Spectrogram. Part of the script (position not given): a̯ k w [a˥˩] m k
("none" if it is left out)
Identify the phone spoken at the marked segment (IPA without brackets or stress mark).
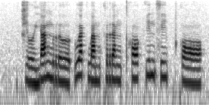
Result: a˧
